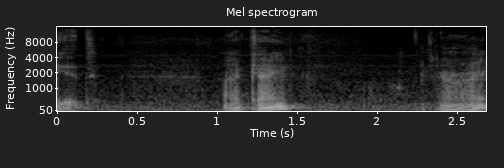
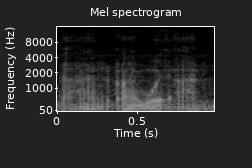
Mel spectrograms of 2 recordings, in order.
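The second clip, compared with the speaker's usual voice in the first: usual speaking voice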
